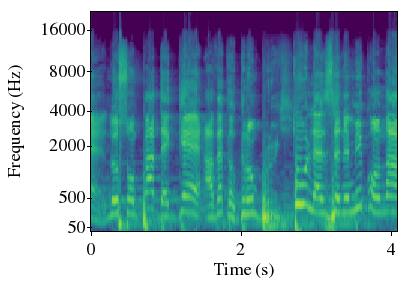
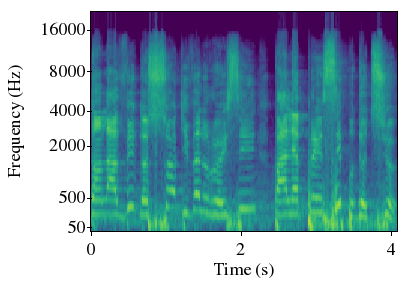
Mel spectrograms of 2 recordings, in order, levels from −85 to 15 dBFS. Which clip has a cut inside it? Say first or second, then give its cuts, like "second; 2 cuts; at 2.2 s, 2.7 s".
first; 1 cut; at 2.6 s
